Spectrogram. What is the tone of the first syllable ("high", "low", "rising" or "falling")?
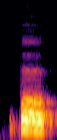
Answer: low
